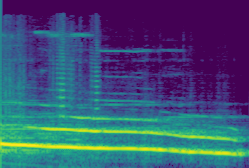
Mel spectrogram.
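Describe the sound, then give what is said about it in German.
A watchdog lets out one long, loud, sustained howl that slowly slides downward in pitch, unbroken, with no talking. “Er sollte also sofort Alarm schlagen, wenn fremde Truppen in die Burg eindringen wollten.”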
